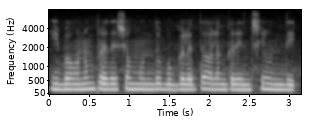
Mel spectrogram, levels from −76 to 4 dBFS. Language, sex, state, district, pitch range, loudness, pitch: Telugu, female, Telangana, Mahabubabad, 185-200 Hz, -14 LUFS, 195 Hz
